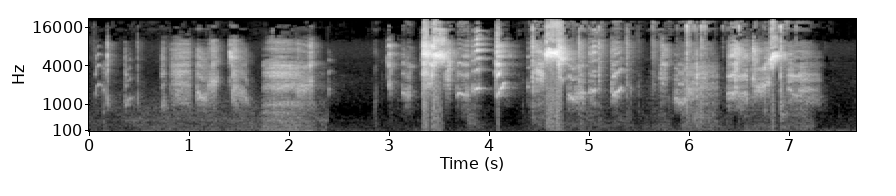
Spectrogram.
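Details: Pet parrotlet indoors giving a giddy, laugh-like run of squeaky, scratchy chatter and shrill high chirps in uneven bursts, with a woman's voice at the start and short pauses between bursts.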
